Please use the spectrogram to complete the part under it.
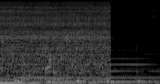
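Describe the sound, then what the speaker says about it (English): Cold tap water pours steadily over mint leaves draining in a sieve, a loud close rushing splash that cuts off abruptly near the end, leaving a quieter residual trickle. "Then drain in a sieve and rinse with cold water while still in the sieve to stop the cooking process."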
